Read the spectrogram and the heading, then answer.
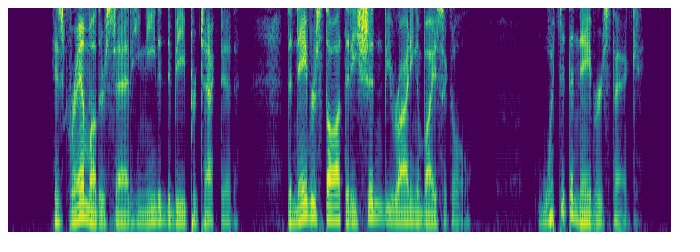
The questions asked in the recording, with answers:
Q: What did the neighbors think?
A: The neighbors thought he shouldn't be riding a bicycle.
